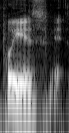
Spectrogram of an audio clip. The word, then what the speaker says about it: Puig: After Loflason caught the ball with his face from Ricky Puig. – Is it Puig or Puig? Because it's Puig. – The Catalan pronunciation is Puig. Oh, Puig. Okay.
